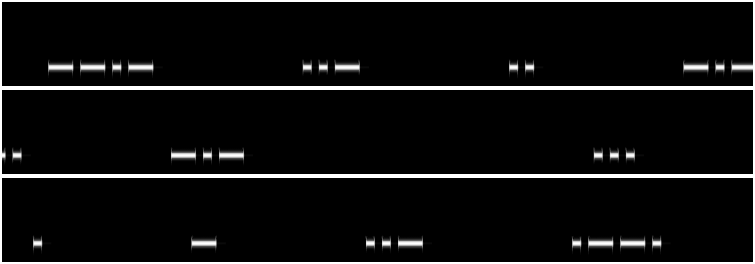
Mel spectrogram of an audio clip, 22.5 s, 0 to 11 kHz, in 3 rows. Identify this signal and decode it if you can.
Morse code, heard as a keyed tone, about 15 wpm, spaced as for 5 wpm, 750 Hz. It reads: QUICK SETUP
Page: 5 WPM Code Archive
